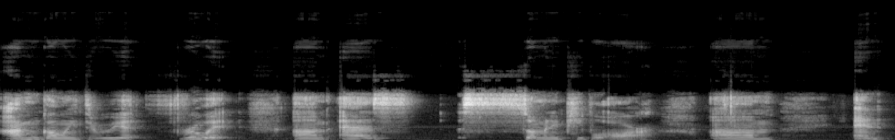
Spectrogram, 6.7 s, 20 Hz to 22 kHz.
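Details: Adult woman 12 weeks after a stroke, with Wernicke's aphasia and apraxia; word-finding difficulty, worse when tired.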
